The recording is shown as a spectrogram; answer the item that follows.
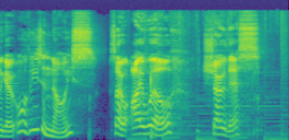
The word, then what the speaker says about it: Nice: And these are nice biscuits, but actually pronounced nice. There is a slight French background to these, but I won't go into it.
